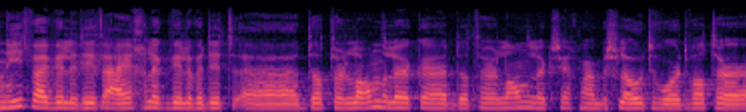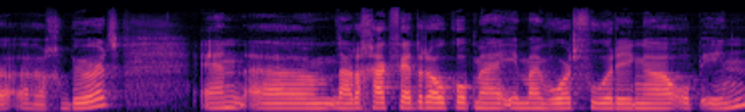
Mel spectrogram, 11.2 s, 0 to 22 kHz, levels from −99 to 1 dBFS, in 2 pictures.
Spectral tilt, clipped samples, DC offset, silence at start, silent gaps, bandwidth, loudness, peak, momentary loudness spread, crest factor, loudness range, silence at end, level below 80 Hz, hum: -5.5 dB/octave; under 0.1%; under 0.1%; 0 s; none; 15.5 kHz; -34 LUFS; -14 dBFS; 8 LU; 20 dB; 4 LU; 0 s; -84 dBFS; none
